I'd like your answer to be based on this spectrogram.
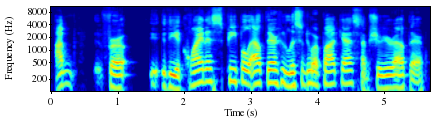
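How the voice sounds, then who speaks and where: A man's voice: on the high side, moderate pace. A man co-hosting a casual podcast, tentatively explaining a book at length. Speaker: podcast co-host.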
